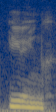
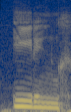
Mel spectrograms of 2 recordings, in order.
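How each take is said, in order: First: The t sounds like a soft, quick r-like tap. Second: The same.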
